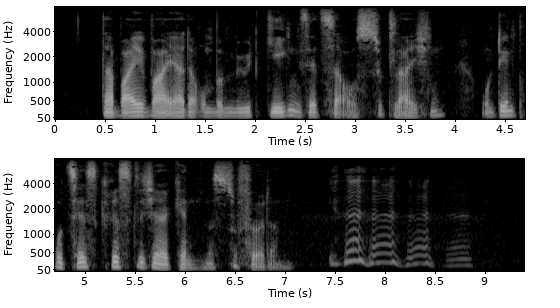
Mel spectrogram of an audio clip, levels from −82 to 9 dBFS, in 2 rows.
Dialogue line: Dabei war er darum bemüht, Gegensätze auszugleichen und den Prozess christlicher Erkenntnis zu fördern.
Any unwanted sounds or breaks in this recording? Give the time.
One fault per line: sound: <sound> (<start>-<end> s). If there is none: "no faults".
sound: laugh (7.4-8.9 s)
